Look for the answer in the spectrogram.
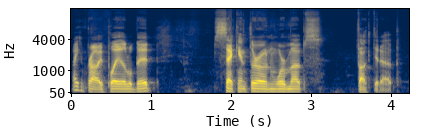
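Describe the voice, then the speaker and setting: A man's voice: on the low side, steady tone, fairly quick, a bit bright, no room sound. A man, co-hosting a casual sports podcast with wry, dry jokes and frequent laughs. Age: 20s. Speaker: podcast co-host.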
